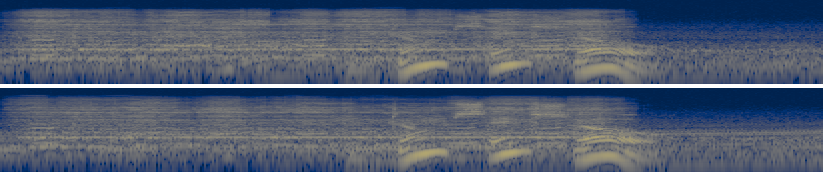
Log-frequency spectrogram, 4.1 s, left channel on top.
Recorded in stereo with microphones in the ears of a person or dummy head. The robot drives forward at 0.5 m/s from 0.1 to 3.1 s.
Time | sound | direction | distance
1.7 | a man speaking | 30° right (ahead or behind) | ?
